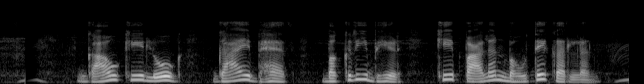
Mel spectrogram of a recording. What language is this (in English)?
Bhojpuri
